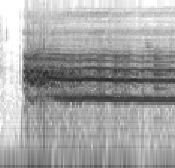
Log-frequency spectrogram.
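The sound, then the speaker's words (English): Frightened people scream, a loud, high, sustained cry that bursts in suddenly and holds a steady pitch for about two seconds, with no talking. “Well, the robbers were so scared, they jumped up and ran screaming out of the house.”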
